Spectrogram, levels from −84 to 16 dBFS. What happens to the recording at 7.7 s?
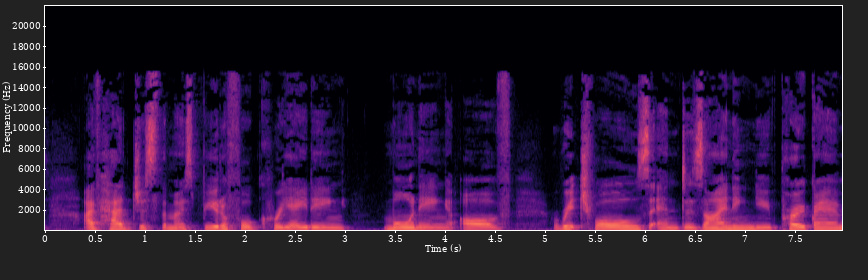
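At 7.69 s, compressed frames are skipped: a run of coded frames either never reached the decoder or was rejected as damaged, so about a tenth of a second of the speech is dropped and playback jumps ahead. The join is heard as an abrupt jump in the speech.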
